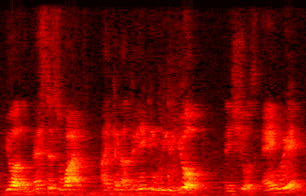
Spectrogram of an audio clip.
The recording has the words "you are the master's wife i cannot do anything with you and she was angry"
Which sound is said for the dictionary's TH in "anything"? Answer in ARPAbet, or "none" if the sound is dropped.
T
